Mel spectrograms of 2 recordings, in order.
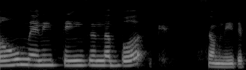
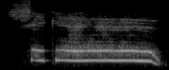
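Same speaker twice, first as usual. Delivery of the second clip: excited urging; 10 semitones higher than usual. Acted. Urging kids to shake book.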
